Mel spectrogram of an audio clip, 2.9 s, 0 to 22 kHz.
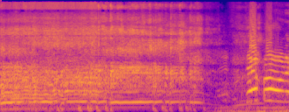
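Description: A Porsche 911 built into a trophy truck roars at full throttle with a loud, raspy engine note. The revs drop briefly and then climb sharply again, with voices talking over the engine.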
